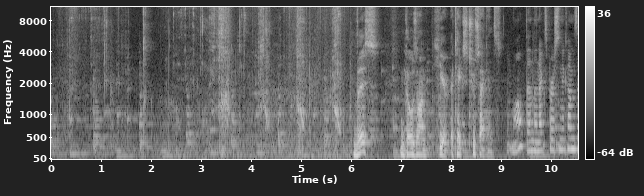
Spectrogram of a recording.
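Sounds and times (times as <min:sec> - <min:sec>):
loud chewing and crunching: 0:00.1 - 0:06.2
speech: 0:06.1 - 0:10.5.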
